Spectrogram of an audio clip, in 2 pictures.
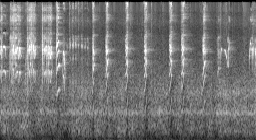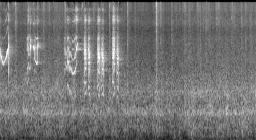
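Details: Long-tailed shrike song used as a lure to make other shrikes sing: rapid harsh chattering notes and sharp high whistled sweeps, busy at first then sparser, over a steady low hum.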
